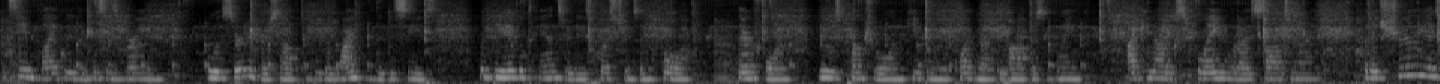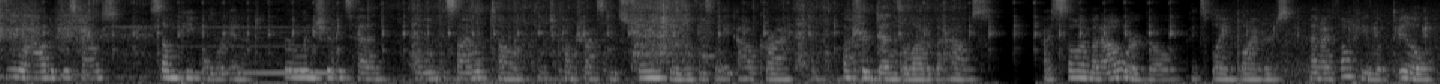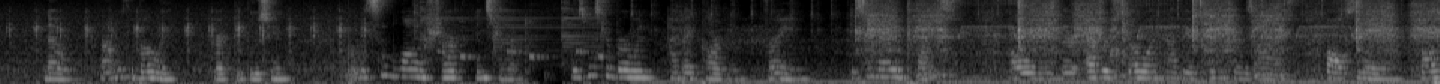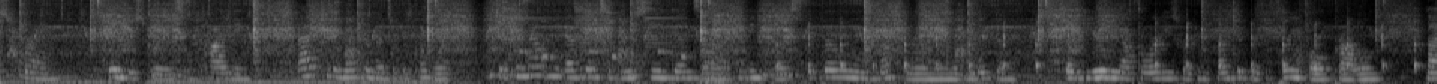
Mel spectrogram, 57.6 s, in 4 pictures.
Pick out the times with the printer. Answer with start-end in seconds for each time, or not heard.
0.0-24.1, 37.4-57.5.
